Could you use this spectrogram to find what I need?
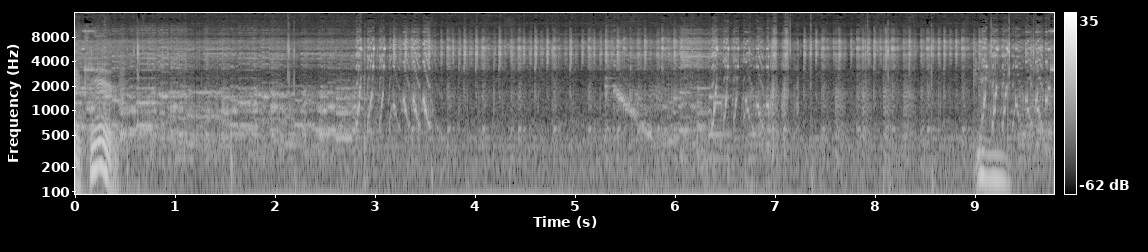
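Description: Bright electronic game music plays with a bouncy tune.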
